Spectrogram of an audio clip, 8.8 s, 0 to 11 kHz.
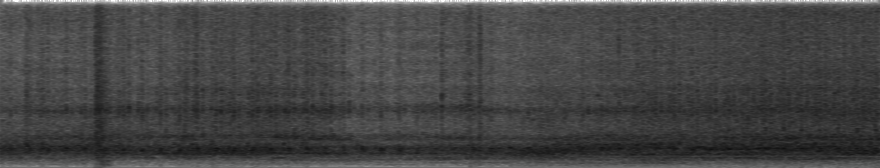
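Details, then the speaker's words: VAZ 2104 (Lada classic) engine just started: light, fast metallic chatter over the engine note; slack timing chain, likely broken chain damper if tensioning doesn't help; damper replacement follows. "Если вы услышали такой звук то значит у вас расслаблена цепь"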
